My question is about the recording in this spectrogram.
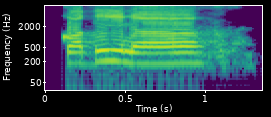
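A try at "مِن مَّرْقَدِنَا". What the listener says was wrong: এই যে কদি এক টান হয়ে গেল, টান হবে না। মিম্মার কদিনা, মিম মারকাদিনা হাযা কদিনা মিম মারকাদিনা মিম মারকাদিনা হাযা।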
